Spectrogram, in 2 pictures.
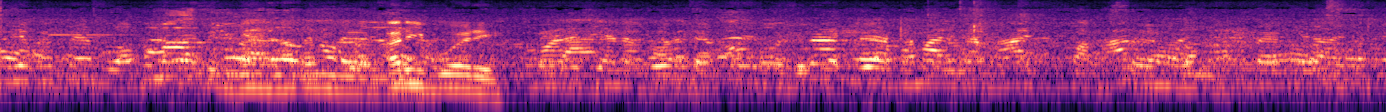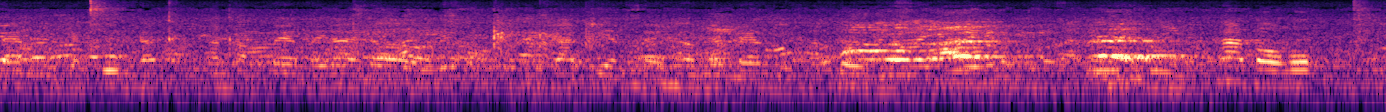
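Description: A large crowd of spectators chatters and shouts.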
